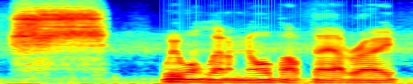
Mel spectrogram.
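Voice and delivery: whispered shh to keep a secret; mock secretive shush. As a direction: hush them conspiratorially. Secret about bear trap.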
